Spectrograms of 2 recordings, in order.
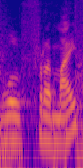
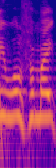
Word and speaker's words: Wolframite: against wolf remind and i have been told to pronounce the r in wolframite so i'm gonna have to take that extra few seconds milliseconds to actually do that because the way i usually say wolframite the way i see wolfermite usually i don't pronounce vr but you know it is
